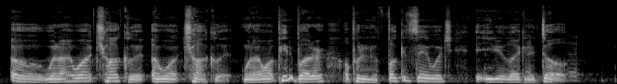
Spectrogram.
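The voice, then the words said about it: Imitates another person's voice. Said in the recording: “This is you. This is you. ... your impression”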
